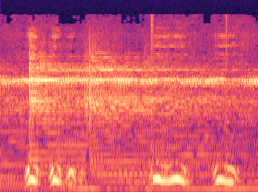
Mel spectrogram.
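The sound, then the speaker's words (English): An owl hoots in a rhythmic series, a quick cluster of wavering calls followed by two longer hoots, clear, over a steady low nighttime hum with no voices. “She heard the sound of crickets and the hooting of an owl.”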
